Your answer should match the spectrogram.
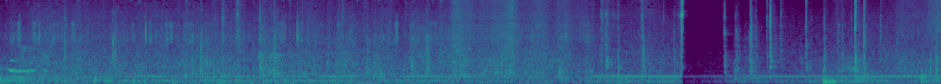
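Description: Handling noise from people carrying jackets and bags: rustling and small clicks, with footsteps, over a steady low hum. About ten seconds in there is a sharp click and the sound drops out for half a second, then a few more clicks follow.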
